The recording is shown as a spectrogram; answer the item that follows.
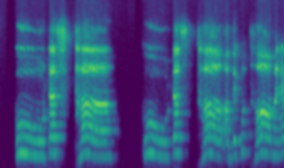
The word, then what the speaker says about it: कूटस्थ: हलन्त 'सा', कूटस्थ, कूटस्थ। अब देखिए, मैंने 'था' का उच्चारण पूरी तरह से किया। नहीं कर पाया ' कुत्स्था'।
